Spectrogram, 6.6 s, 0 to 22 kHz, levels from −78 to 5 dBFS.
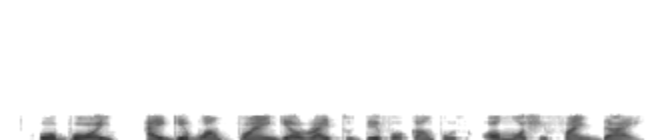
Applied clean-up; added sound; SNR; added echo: neural mask model Resemble Enhance denoiser.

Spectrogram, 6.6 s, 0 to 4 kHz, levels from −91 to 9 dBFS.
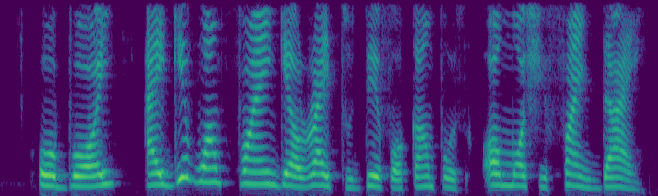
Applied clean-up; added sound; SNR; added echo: none; none; none; none.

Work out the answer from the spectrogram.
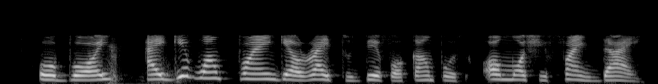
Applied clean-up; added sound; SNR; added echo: neural separator model SepFormer DNS4.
